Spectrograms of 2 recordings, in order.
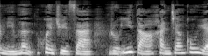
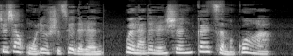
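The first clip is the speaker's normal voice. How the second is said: normal talking voice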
